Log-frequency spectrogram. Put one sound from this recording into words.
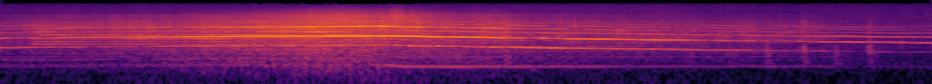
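A car engine approaches and passes on a snowy road.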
